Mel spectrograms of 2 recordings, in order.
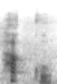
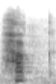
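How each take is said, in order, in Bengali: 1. শব্দটি ছোট u স্বরে শেষ হয়। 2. শব্দটি থেমে যাওয়া k ব্যঞ্জনে শেষ হয়। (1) "পরের কাফে পেশ কু" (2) "অক্ফ করলে হাক"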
